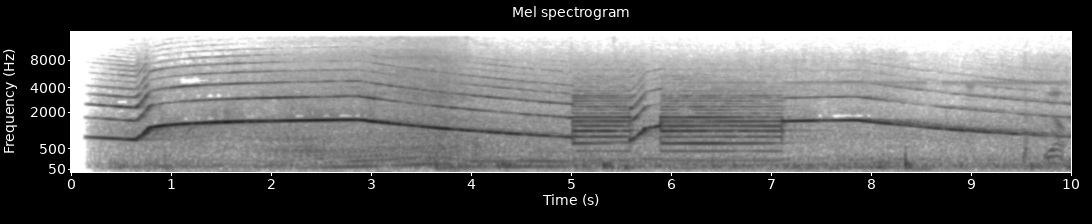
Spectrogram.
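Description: Emergency vehicle siren wailing in slow rising and falling sweeps. About five seconds in, a steady blaring horn-like tone cuts across it for roughly two seconds.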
